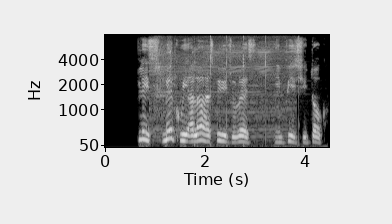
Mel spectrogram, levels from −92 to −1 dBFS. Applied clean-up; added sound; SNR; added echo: none; Tools + Tick; 11 dB; none.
